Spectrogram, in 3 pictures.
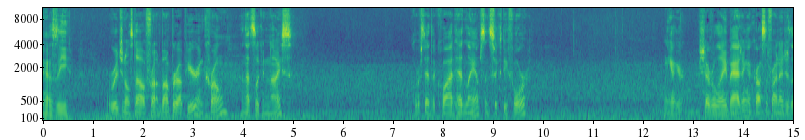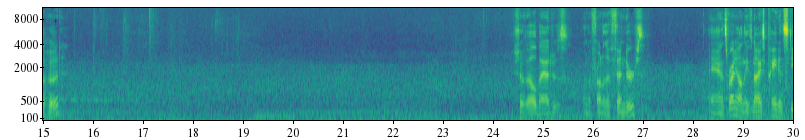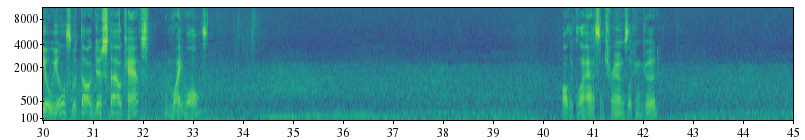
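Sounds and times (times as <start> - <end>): deep tone: 0.0 - 45.0
low even hum: 0.0 - 45.0
low rumbling background noise: 0.0 - 45.0
rushing noise: 0.0 - 45.0.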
